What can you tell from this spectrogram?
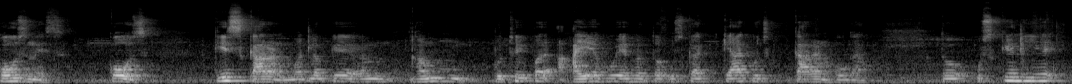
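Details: Adult man who stammers, on Day 6 of a daily stammering practice routine, reading a story aloud in Hindi, with audible repetitions and revisions; stuttering.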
